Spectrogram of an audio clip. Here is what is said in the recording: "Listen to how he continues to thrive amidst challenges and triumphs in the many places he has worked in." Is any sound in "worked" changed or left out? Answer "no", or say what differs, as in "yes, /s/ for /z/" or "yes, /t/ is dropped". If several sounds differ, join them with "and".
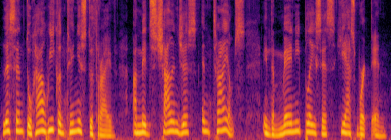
no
